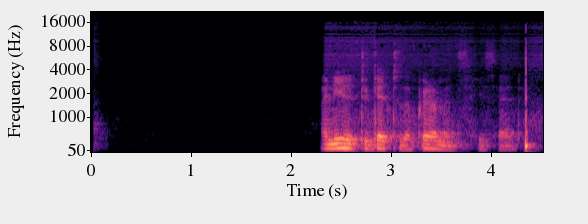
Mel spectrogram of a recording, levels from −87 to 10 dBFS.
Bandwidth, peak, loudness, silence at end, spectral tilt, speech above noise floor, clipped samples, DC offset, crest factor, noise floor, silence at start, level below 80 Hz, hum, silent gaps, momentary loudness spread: 15 kHz; -2 dBFS; -18 LUFS; 0.1 s; -8 dB/octave; 67 dB; under 0.1%; under 0.1%; 20 dB; -85 dBFS; 2.3 s; -54 dBFS; none; none; 20 LU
